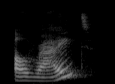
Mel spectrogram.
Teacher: now if this is a question I would say it differently the word right the pitch would go up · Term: rising intonation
